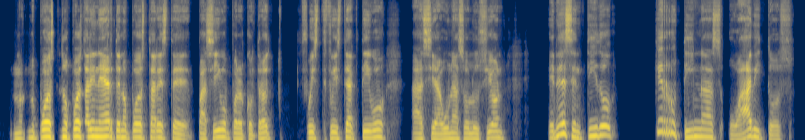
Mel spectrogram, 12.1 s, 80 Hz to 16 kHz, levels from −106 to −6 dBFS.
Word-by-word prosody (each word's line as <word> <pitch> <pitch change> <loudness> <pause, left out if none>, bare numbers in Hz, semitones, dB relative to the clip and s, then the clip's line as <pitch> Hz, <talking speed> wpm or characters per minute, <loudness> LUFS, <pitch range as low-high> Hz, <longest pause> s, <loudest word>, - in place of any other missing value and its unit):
No 135 +2 -6
no 160 -3 -5
puedo 185 +2 +7
no 180 -1 +2
puedo 195 0 +6
estar 180 0 +3
inerte, 185 -1 +6
no 165 -5 -1
puedo 170 +1 +2
estar, 160 +2 -2
este, 130 - -2
pasivo, 155 +5 0
por 140 -2 -2
el 130 - -3
contrario, 135 +4 -4 0.4
fuis 145 -2 -3
fuiste 145 +2 -1
activo 160 +2 -1 0.4
hacia 135 -1 -1
una 135 +1 -2
solución. 140 +3 -4 0.6
En 160 +3 -5
ese 260 +2 +5
sentido, 200 +7 +1 0.6
¿qué 305 0 -1
rutinas 185 - -2
o 120 0 -8
hábitos 140 - -2
160 Hz, 140 wpm, -18 LUFS, 135-180 Hz, 0.6 s, puedo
